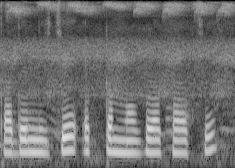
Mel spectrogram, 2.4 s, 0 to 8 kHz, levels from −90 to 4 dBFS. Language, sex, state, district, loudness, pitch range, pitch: Bengali, female, Assam, Hailakandi, -16 LUFS, 180-205 Hz, 190 Hz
